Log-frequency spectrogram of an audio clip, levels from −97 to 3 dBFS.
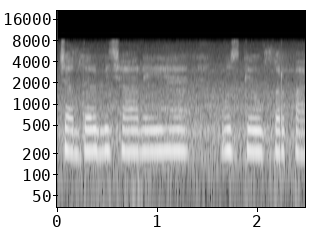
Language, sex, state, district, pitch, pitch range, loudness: Hindi, female, Punjab, Fazilka, 215 Hz, 210-220 Hz, -14 LUFS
